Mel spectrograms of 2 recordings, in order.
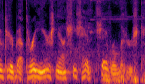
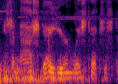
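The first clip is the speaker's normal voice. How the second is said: normal talking voice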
